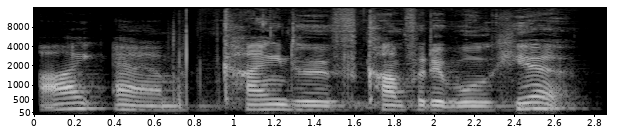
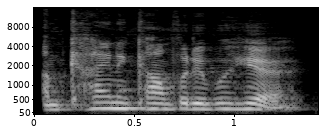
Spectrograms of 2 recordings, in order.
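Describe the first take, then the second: First: Slow, "kind" and "of" kept apart; word-by-word. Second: "kinda" run together as one word; merged letters. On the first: Teacher showing what not to say, word-by-word. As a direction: separate every word carefully. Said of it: "Instead of saying". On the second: Teacher giving learners the faster version, merged words. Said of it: "simply say". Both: Shown as a demonstration.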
